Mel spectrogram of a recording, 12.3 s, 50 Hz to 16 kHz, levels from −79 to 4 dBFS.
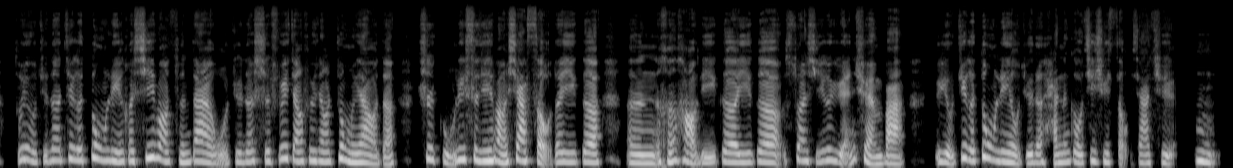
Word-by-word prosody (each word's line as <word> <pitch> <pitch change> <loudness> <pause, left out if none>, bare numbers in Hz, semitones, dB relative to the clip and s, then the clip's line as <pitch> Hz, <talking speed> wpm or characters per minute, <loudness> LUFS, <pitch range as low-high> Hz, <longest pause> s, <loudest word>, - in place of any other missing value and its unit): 所 245 - -3
以 - - +1
我 205 - -3
觉 - - -5
得 230 +1 -2
这 260 +3 -2
个 235 - 0
动 235 -1 0
力 210 -2 +2
和 215 0 -1
希 280 +7 +3
望 270 -7 +1
存 195 -2 -2
在， 210 -2 +2
我 175 - -3
觉 200 - -4
得 200 +2 -1
是 220 -1 -3
非 260 +6 -1
常 215 -5 -1
非 225 - -1
常 205 -1 +1
重 230 -6 +2
要 180 -4 +3
的， 155 +4 -3 0.2
是 255 -2 -2
鼓 230 - -3
励 245 - +4
自 250 -2 0
己 220 +1 +6
往 210 -5 +3
下 215 +3 +3
走 225 +1 0
的 195 - -1
一 195 -1 0
个 195 -1 +1 0.2
嗯， 175 -1 +2
很 200 +2 +1
好 225 -3 +2
的 - - -4
一 95 +1 +2
个 195 - +1
一 190 +1 0
个 195 -2 +1
算 225 -4 -3
是 205 -1 -7
一 - - -3
个 235 - 0
源 215 +2 -1
泉 185 -11 +1
吧。 160 -2 +3 0.3
有 190 -5 +1
这 280 - 0
个 220 - +1
动 250 -2 +1
力， 205 -2 +2
我 180 - +2
觉 180 - 0
得 180 0 -1
还 185 -3 -4
能 195 +2 0
够 195 -3 0
继 210 +5 -3
续 195 -1 -3
走 195 - -8
下 180 -1 -4
去， 180 -2 -4 0.2
嗯。 200 -5 +1
205 Hz, 330 characters per minute, -21 LUFS, 185-225 Hz, 0.3 s, 己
